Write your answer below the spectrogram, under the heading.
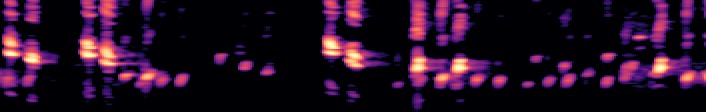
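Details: Female European goldfinch, calling to stimulate males to mate: tinkling twitter phrases of quick high chirps and softer rolling notes, with a sharp click midway.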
